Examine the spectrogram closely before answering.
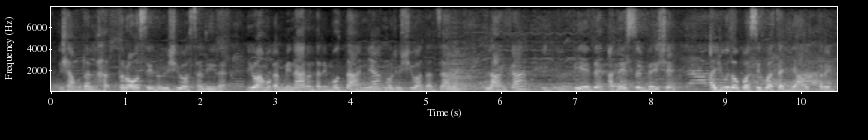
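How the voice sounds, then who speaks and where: Amid crowd noise in the background and audible room echo, a woman speaks with fairly even intonation. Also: medium pitch for a woman, fairly quick pace. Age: 60s. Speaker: fitness class participant. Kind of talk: testimony.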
